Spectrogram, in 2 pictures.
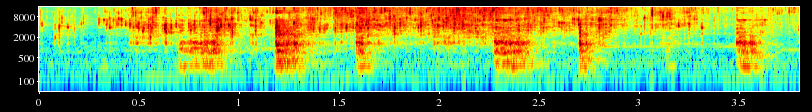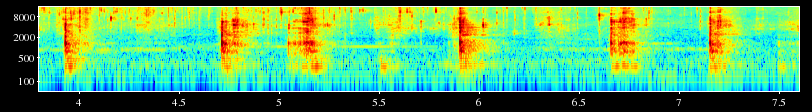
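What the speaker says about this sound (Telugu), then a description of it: "ఇప్పుడు దీన్ని చట్నీలోకి మిక్స్ చేసుకుందాం" Peanut mint chutney being stirred and mixed in a kitchen, with repeated scraping and wet mixing strokes in a steady rhythm, close and moderately loud, with no talking.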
